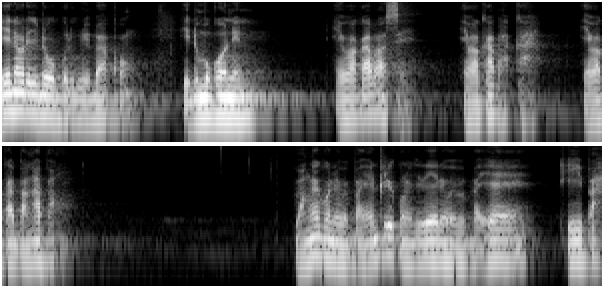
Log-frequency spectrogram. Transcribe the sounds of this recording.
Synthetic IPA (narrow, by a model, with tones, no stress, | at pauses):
je˦na˦wo˦ɾe˦d͡ʒi˦do˦ko˨bo˨ɾi˨ɡu˨ɾe˨ba˦ko̰˨ŋ | ḭ˨du˨mu˦ɡo˦ne˨n | ḛ˨wa˨ka˦ba̰˨sḛ˨ | ḛ˨wa˨ka˦ba˨ka˨ | ḛ˨wa˨ka˨ba˨ŋa˦ba˨ŋ˨ | wa˨ŋe˦kɔ˦˨ne˨ba˨ba̰˨je˦n˦i˦ko˨no˨d͡ʒi˨ɾe˦jɛ˦ɾe˨wba˨ba̰˨je˦ | i˦ba˨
